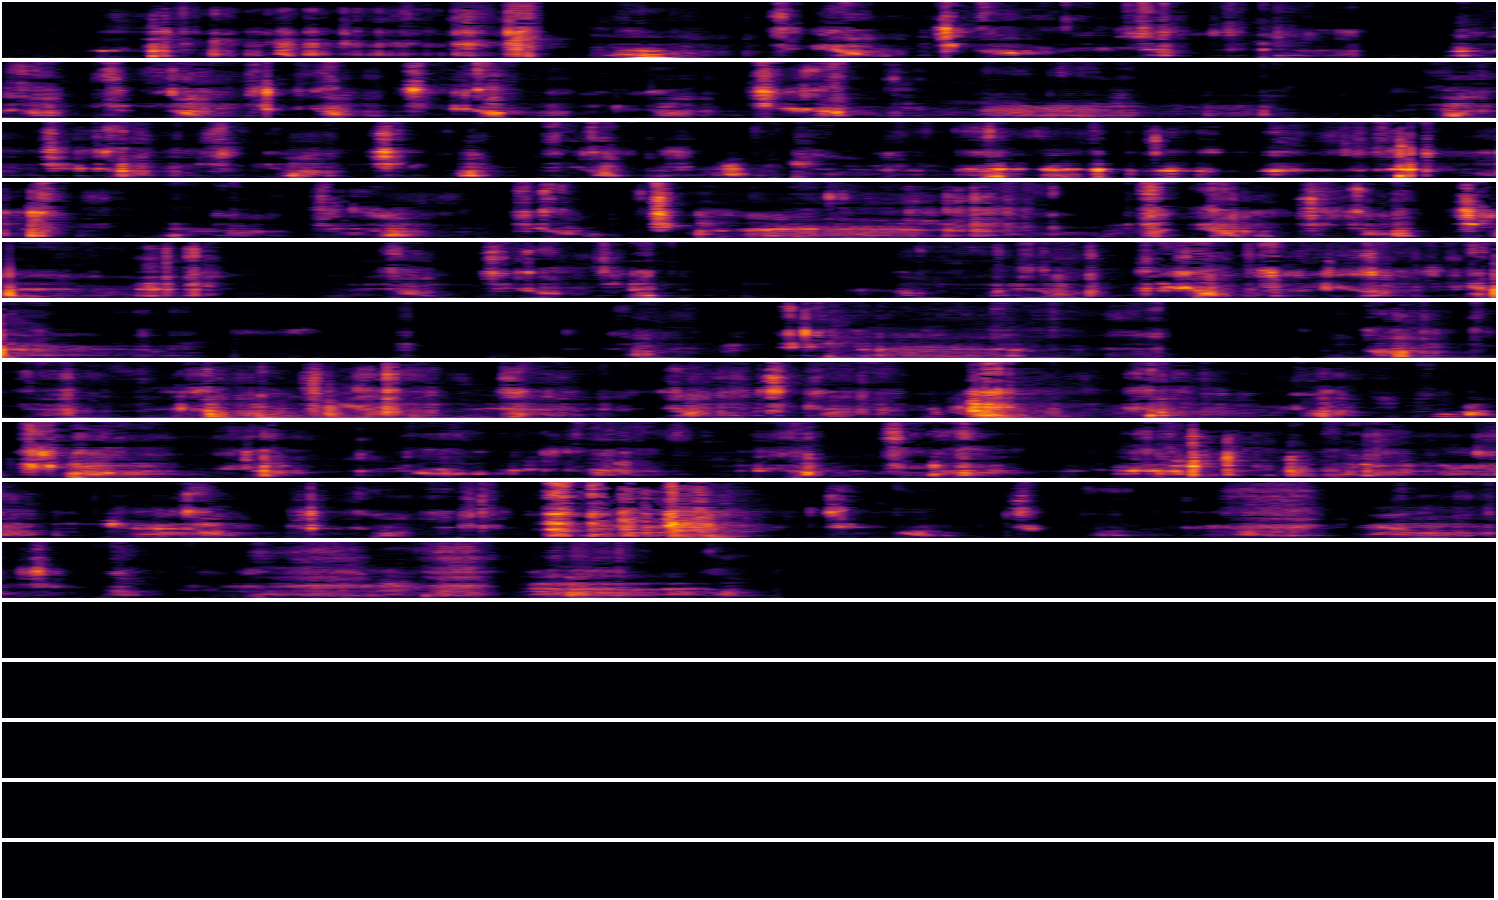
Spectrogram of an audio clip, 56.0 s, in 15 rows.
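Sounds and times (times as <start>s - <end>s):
chewing and biting: 0.2s - 35.6s.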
